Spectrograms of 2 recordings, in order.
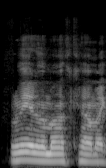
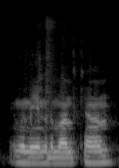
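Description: First: Much louder, higher restart; loud recital. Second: Said in the usual way. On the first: A narrator's reading. George taking up his old speech for Lenny, loudly. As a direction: launch into it at full volume, pitched up.

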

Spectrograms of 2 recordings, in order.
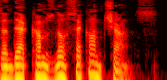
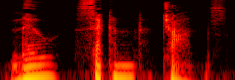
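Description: First: Put-on accented, flowing, firm conclusion; warning Poirot. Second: Slow, soft repetition; brooding echo. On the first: Poirot finishing his warning to Jacqueline, firm. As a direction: close the warning with conviction. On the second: Jacqueline echoing Poirot's warning, slow and brooding. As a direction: draw out each word, softly dwelling on it. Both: A narrator's reading.

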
